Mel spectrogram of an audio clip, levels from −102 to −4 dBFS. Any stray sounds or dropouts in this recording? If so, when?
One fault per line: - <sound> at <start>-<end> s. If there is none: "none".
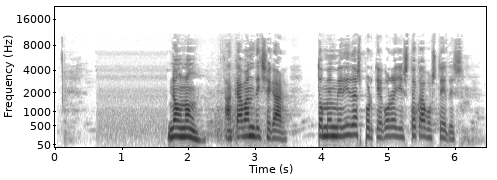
none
